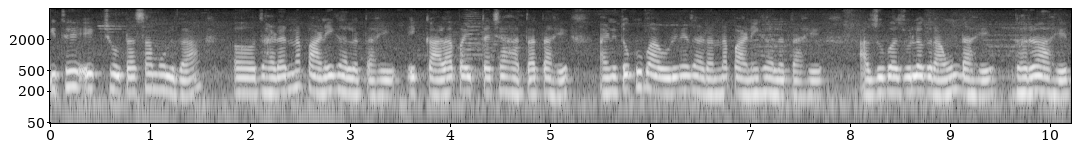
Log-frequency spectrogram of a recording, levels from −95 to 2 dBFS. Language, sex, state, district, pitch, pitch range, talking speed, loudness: Marathi, female, Maharashtra, Chandrapur, 185 Hz, 170-195 Hz, 165 wpm, -13 LUFS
